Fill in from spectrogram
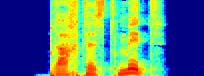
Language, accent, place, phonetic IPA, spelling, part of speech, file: German, Germany, Berlin, [ˌbʁaxtəst ˈmɪt], brachtest mit, verb, De-brachtest mit.ogg
- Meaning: second-person singular preterite of mitbringen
